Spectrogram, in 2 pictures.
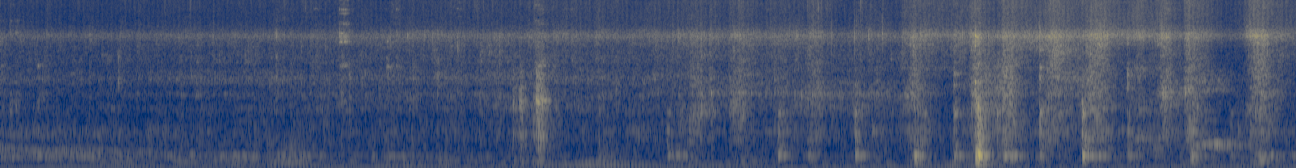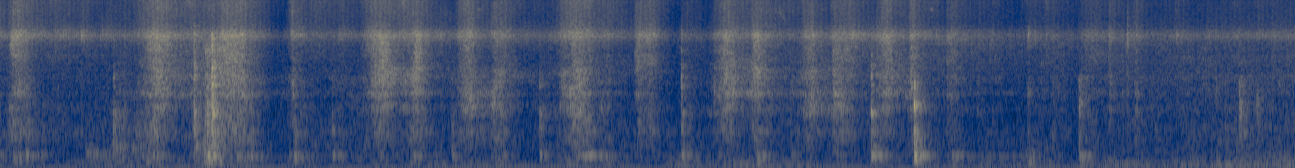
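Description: A spatula stirring and scraping chicken and masala around an aluminium pressure cooker in a quick, uneven run of strokes against the metal. It is light at first, busiest in the middle, and eases off near the end.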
